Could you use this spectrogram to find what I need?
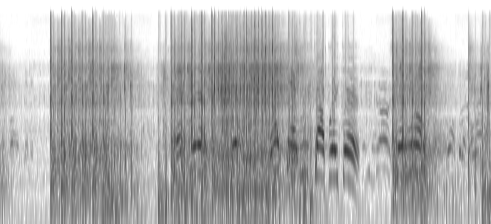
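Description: Rifles fire loud rapid bursts close by.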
